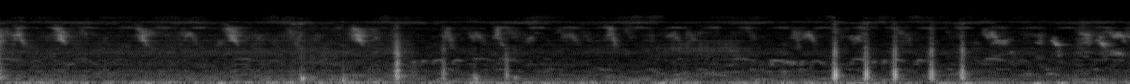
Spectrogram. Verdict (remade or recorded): remade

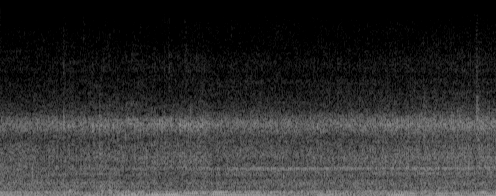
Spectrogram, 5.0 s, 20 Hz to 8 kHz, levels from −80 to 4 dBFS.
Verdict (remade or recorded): recorded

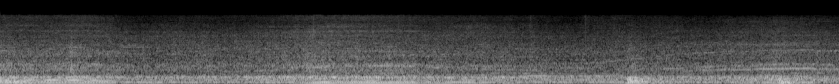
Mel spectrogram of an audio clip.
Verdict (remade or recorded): recorded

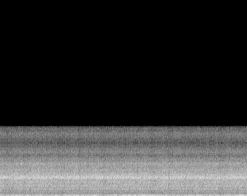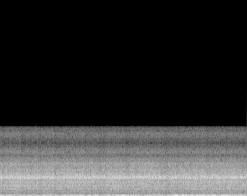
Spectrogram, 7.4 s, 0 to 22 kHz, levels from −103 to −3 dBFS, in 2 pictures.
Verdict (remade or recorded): recorded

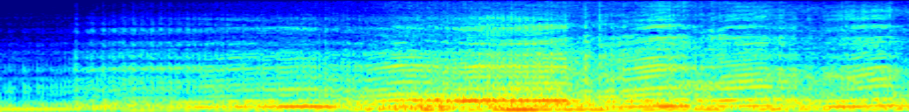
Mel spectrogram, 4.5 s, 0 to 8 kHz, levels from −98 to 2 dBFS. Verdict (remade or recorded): recorded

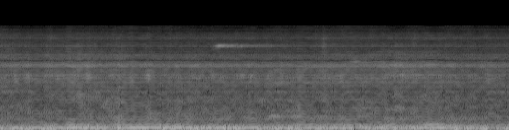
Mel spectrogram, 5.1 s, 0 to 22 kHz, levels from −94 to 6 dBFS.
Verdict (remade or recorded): remade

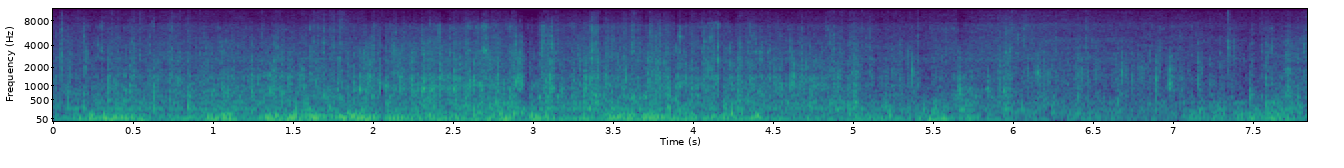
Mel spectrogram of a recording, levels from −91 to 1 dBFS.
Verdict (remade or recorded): recorded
